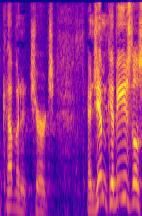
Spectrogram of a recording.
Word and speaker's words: Caviezel: How do you pronounce that? Caviezel. Yeah, Jim Caviezel.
